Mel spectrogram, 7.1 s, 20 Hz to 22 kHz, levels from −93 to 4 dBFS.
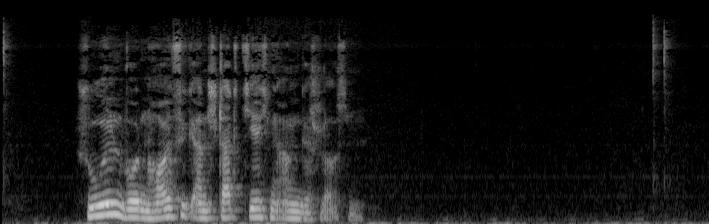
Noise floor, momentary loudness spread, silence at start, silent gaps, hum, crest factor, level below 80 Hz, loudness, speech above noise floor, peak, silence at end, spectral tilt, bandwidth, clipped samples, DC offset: -64 dBFS; 25 LU; 0.05 s; none; none; 22 dB; -62 dBFS; -26 LUFS; 38 dB; -8 dBFS; 0.4 s; -6 dB/octave; 15.5 kHz; under 0.1%; under 0.1%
